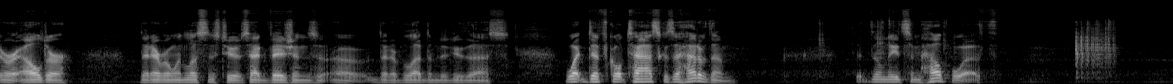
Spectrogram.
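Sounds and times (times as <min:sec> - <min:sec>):
speech: 0:00.0 - 0:00.8, 0:01.4 - 0:07.4, 0:08.6 - 0:10.0
faint low hum: 0:00.0 - 0:11.7
dice tumbling across a hard tabletop: 0:10.7 - 0:11.3.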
